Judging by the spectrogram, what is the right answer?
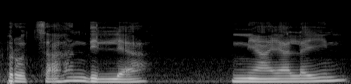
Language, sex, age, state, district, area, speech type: Goan Konkani, male, 18-30, Goa, Salcete, rural, read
